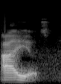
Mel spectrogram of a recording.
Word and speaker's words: iOS: Y bueno, y ellos se llaman iOS, se escribe iOS, se pronuncia iOS.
